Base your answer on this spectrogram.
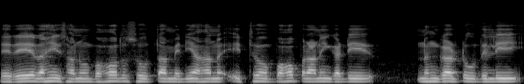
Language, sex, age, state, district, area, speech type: Punjabi, male, 60+, Punjab, Rupnagar, rural, spontaneous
